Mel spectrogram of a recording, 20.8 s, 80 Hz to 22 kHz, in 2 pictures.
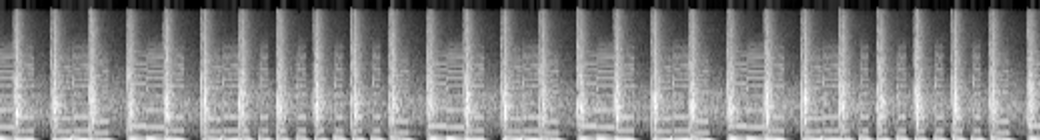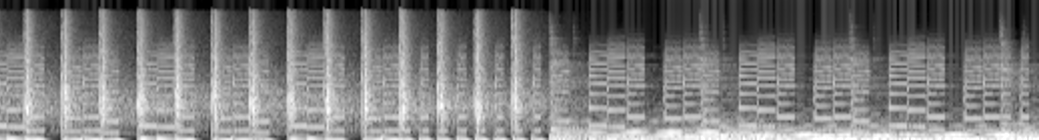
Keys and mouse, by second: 0.0 3, 0.2 f, 0.4 click, 1.2-2.6 middle drag, 2.7 middle click, 3.5-4.7 middle drag, 6.3-7.5 middle drag, 7.5 click, 8.3 click, 9.5 click, 12.5 f, 12.9 g, 13.3 f, 14.9 ctrl+z, 15.9 f, 17.5 middle click, 17.8 3, 18.2 f, 18.5 click, 18.6 middle click, 19.7-20.7 middle drag.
